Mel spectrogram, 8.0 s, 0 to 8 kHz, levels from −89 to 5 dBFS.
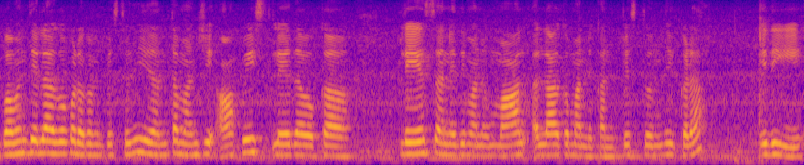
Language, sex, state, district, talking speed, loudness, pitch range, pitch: Telugu, female, Andhra Pradesh, Annamaya, 135 wpm, -18 LUFS, 185-210 Hz, 195 Hz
